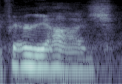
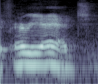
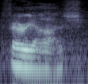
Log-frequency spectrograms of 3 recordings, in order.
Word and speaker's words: ferriage: Ferriage. Uh soft G sound. Um and again, people first reading it would say ferriage, ferriage. You know, like steerage. You know, it's like, no, ferriage. Ferriage.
